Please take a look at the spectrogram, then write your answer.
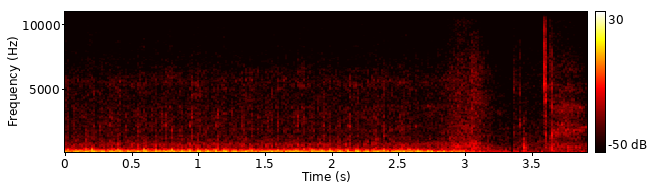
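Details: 1940s Mercury-type chop-top custom coupe with a high-performance 350 V8 after wiring joint repairs: deep, lumpy burble idling evenly for three seconds before cutting off, no stumble or miss; normal idle.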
